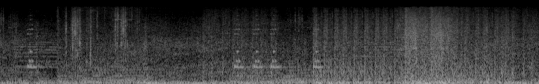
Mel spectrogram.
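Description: Rapid bursts of gunfire in the sci-fi video game Xenoblade Chronicles X, crackling volleys layered with combat effects and sharp electronic tones, loud and continuous.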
